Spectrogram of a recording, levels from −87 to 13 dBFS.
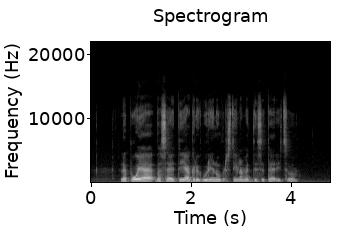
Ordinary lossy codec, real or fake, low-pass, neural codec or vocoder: none; real; 19.8 kHz; none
